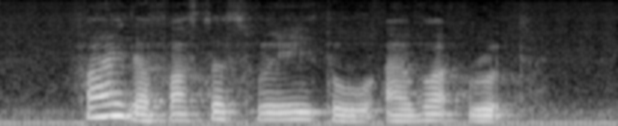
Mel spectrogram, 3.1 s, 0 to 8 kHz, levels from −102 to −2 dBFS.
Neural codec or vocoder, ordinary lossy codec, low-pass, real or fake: codec, 16 kHz, 16 kbps, FunCodec, trained on Chinese and English, 50 frames a second; none; none; fake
